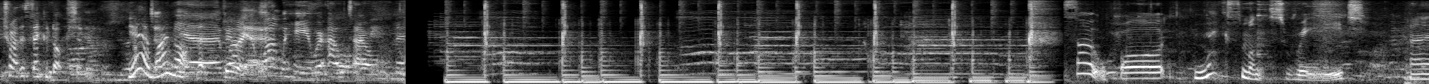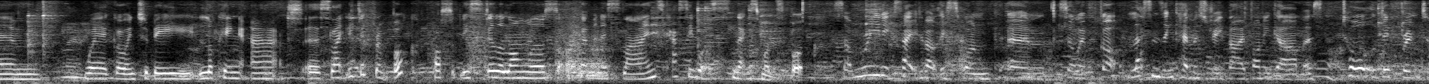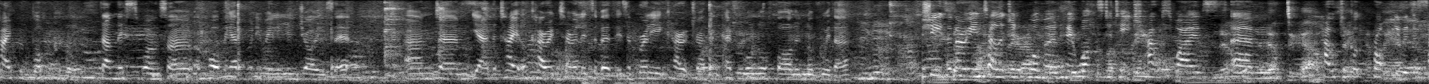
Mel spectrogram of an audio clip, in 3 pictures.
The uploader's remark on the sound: Kindly hosted by Sortie Charcuterie and Bar, Darlington.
